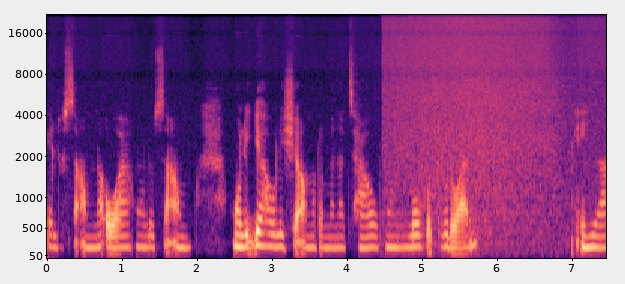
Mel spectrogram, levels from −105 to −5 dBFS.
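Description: Noise suppressor artifacts run throughout. The suppressor cuts steady noise by only about 3 dB, so the background dips faintly between words and returns beneath them. Around 4.5 s the room noise rises by about 15 dB, settling about 20 dB below the speech.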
